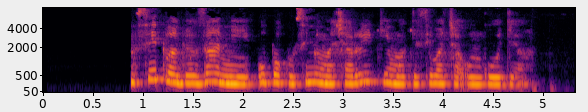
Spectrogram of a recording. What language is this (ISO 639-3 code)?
swa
